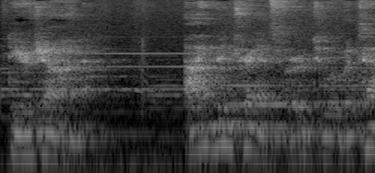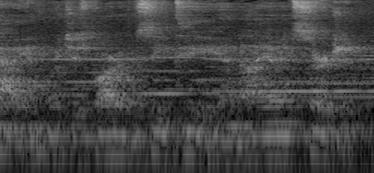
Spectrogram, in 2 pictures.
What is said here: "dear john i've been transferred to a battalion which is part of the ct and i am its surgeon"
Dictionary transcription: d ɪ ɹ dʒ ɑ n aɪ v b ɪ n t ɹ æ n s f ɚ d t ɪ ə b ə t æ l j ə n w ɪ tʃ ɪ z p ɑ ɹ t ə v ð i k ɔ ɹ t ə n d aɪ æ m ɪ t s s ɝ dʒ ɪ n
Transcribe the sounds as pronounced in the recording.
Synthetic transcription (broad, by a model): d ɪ ɹ dʒ ɑ n aɪ v b ɪ n t ɹ æ n s f ɚ d t ɪ ə b ə t æ l j ə n w ɪ tʃ ɪ z b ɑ ɹ ə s i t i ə n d aɪ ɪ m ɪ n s s ɝ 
